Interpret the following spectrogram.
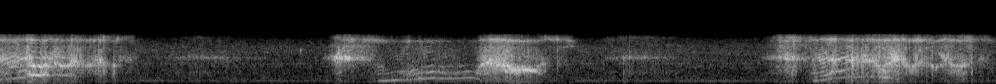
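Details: Adult man snoring during sleep, with three loud, rough snoring breaths and quieter exhalations between, about one breath every three to four seconds.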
